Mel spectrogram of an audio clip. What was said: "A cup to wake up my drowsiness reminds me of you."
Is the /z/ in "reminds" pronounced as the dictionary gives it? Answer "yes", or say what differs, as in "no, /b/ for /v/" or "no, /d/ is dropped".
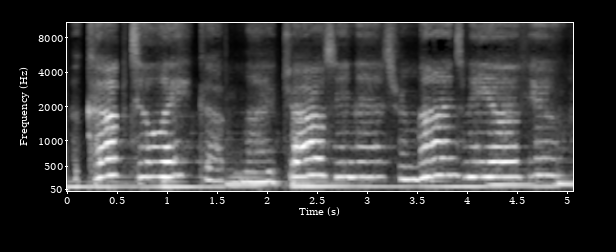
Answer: yes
